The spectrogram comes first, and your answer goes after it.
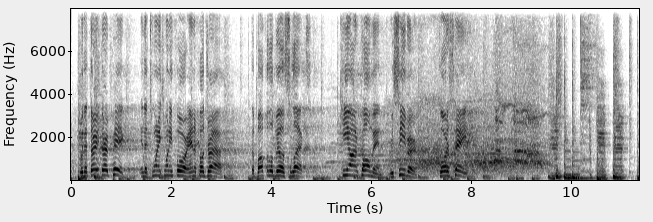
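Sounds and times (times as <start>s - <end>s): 
speech: 0.2s - 8.3s
crowd screaming let's go: 5.0s - 9.8s.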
